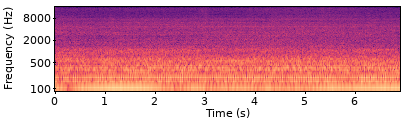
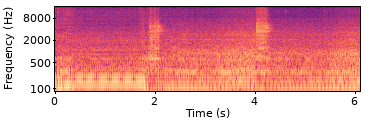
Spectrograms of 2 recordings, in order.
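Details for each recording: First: John Deere zero-turn mower, blades engaged after removing and refitting the blades: a steady, even drone with no ticking or scraping; the noise is gone. The owner suspects a slightly bent, warped or worn left spindle caused it, not confirmed. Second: Commercially used box-store John Deere zero-turn mower with blades engaged, after reseating a brand-new set of blades: a steady engine drone broken by scraping bursts about two seconds apart from blade tips clashing; no noise without blades or with the old blades.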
